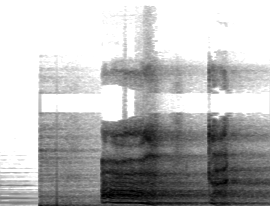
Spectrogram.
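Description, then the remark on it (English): A man cries out in pain after rolling his ankle at the bottom of a staircase, a loud, strained scream that falls in pitch, followed by sustained anguished moaning and a second sharp outburst, with no words spoken. “screamed out in pain”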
